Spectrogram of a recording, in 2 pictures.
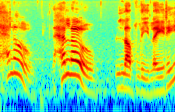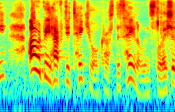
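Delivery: robotic sci-fi AI machine voice. Showing the AI voice used in the speaker's Machinima: AI voice. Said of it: "I voice A I, and I'm just like".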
